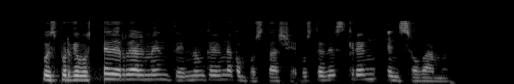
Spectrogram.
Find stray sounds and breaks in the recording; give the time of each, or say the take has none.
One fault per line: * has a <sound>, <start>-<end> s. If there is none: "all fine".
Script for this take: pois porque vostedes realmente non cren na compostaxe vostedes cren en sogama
* has a dropout, 0.9-1.0 s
